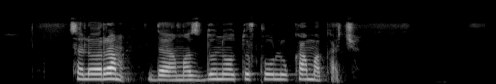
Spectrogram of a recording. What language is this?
Pashto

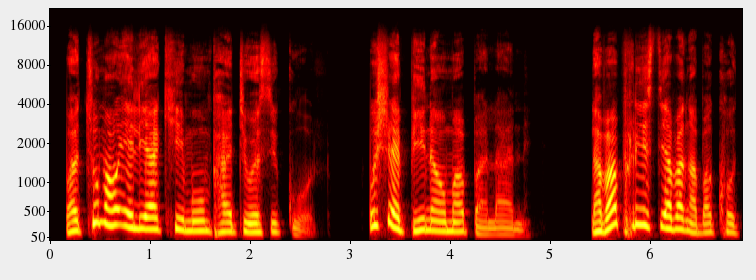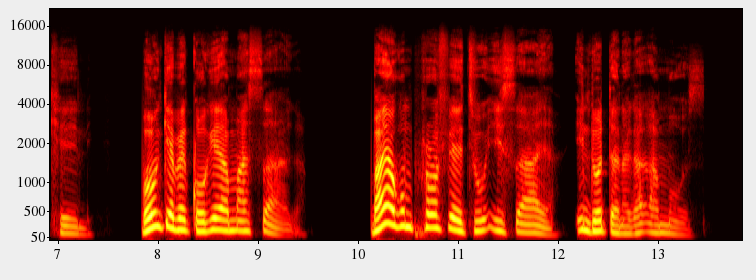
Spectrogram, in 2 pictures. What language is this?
North Ndebele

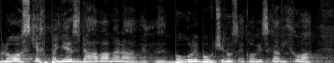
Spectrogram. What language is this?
Czech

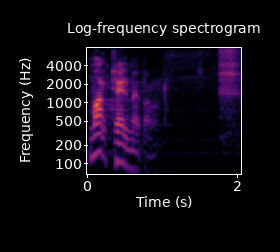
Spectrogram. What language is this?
Estonian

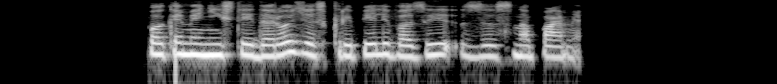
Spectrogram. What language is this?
Belarusian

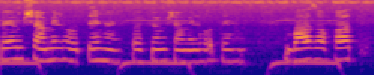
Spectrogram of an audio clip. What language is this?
Urdu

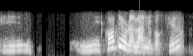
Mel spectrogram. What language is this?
Nepali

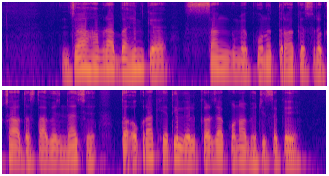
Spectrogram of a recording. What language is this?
Maithili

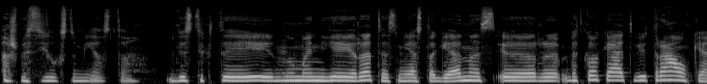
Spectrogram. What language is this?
Lithuanian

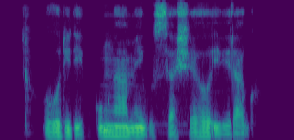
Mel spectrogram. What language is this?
Kinyarwanda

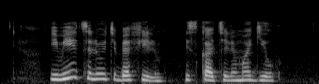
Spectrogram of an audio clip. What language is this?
Russian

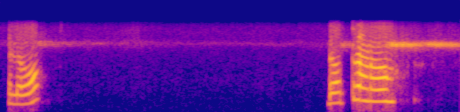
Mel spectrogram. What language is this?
Malayalam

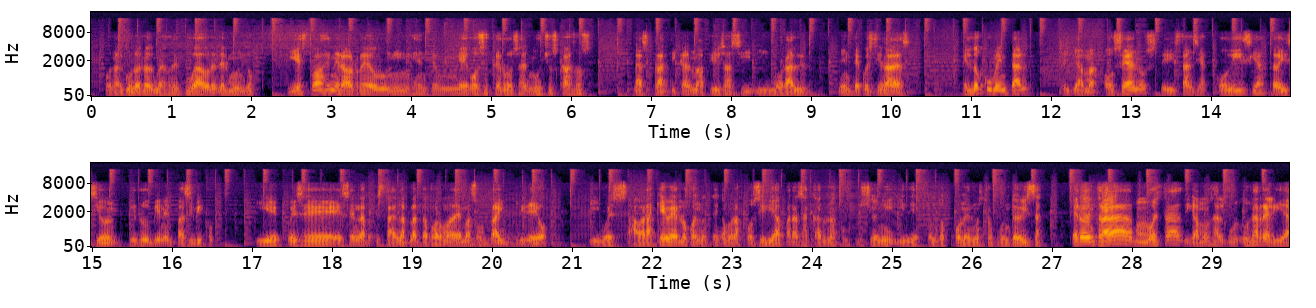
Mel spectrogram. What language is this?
Spanish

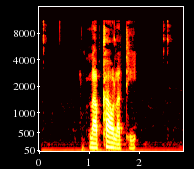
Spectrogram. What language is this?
Thai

